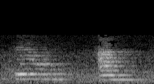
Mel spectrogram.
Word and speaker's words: Euangelion: Gốc từ của nó là tiếng Hy Lạp. Đọc là Euangelion. Còn nếu họ có cái tiếng copy.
